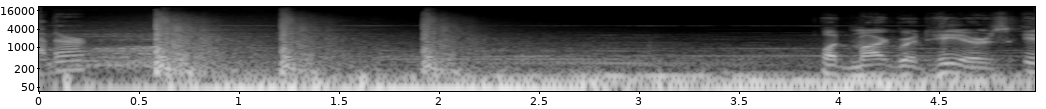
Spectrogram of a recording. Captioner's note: gun firing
